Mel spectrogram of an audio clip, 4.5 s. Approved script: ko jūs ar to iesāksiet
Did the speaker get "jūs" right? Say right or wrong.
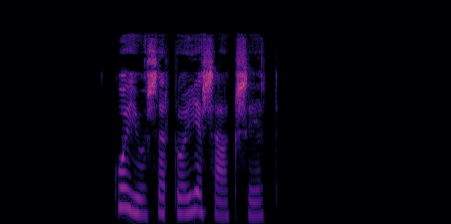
right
